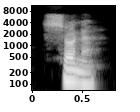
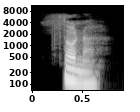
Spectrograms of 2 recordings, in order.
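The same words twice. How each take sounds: First: The z is said like English s. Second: The z is said like English th.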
